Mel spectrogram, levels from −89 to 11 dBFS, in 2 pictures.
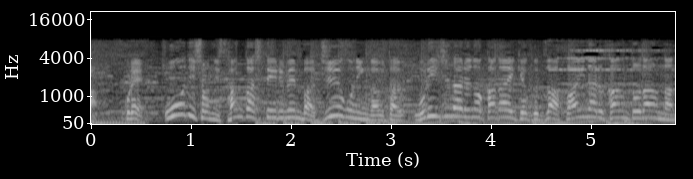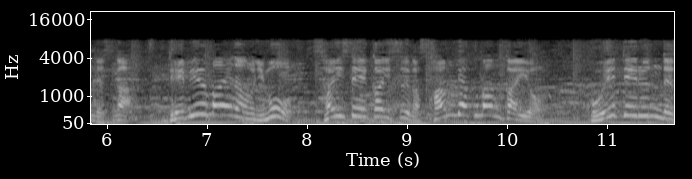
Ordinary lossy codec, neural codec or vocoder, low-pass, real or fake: none; none; none; real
